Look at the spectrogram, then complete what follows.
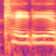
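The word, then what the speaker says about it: Kaity: Because usually they hear Katie, and they'll spell it whatever way they want to spell it, and then I'll have to respell it.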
